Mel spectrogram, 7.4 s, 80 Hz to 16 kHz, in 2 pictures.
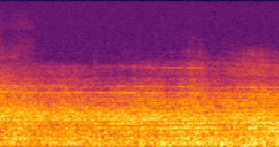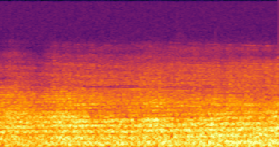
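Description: Edelweiss Airbus A320 arriving from Pristina on approach to land at Zurich Airport, a steady broad jet roar that holds throughout and swells slightly louder toward the end, with no voices.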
